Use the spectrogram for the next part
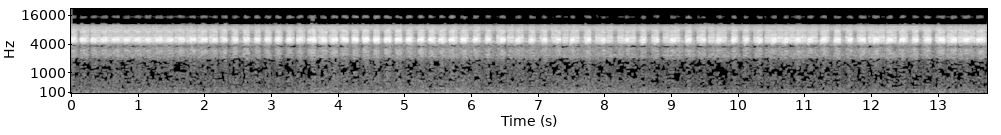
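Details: Summer cicada chorus in Provence, southern France, with overlapping insects making a dense, shrill, rasping buzz. The pulses are less even and swell and fade irregularly.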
